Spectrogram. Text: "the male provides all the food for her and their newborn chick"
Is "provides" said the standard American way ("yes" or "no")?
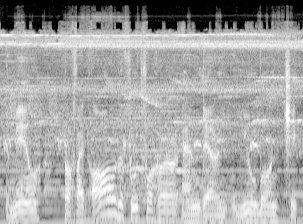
no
